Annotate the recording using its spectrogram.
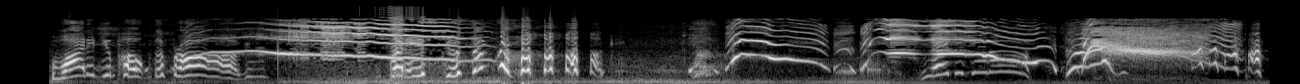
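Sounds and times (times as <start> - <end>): boy screaming and wailing: 2.2 - 5.0, 7.2 - 12.6.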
